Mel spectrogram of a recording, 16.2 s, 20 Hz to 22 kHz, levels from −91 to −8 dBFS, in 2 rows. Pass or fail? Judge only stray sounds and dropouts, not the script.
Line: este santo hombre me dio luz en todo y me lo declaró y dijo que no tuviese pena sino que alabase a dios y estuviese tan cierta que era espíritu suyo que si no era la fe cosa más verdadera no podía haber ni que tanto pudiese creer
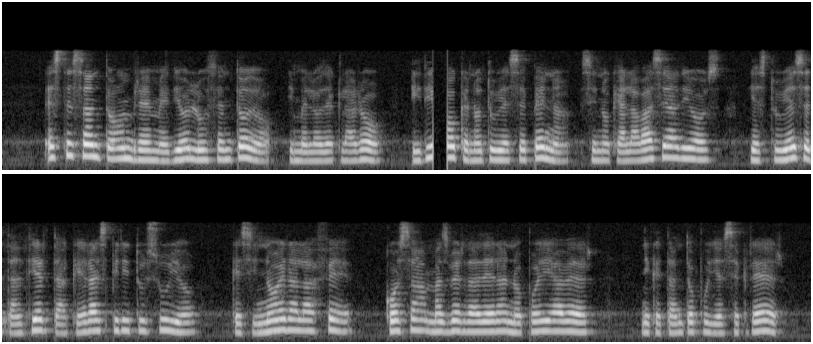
fail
